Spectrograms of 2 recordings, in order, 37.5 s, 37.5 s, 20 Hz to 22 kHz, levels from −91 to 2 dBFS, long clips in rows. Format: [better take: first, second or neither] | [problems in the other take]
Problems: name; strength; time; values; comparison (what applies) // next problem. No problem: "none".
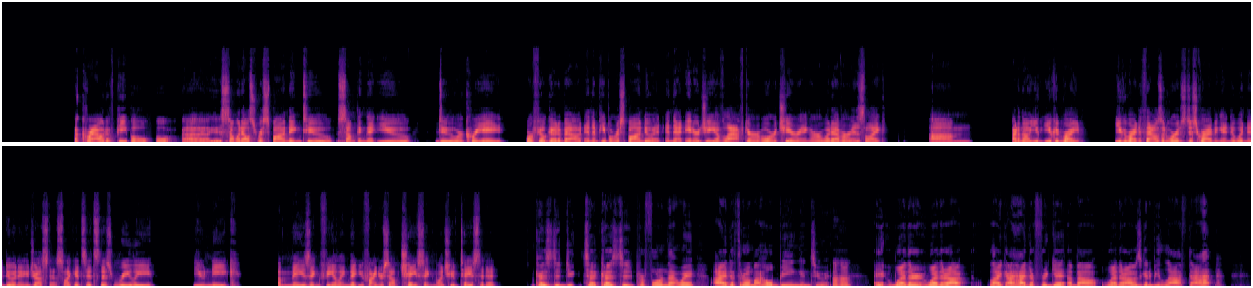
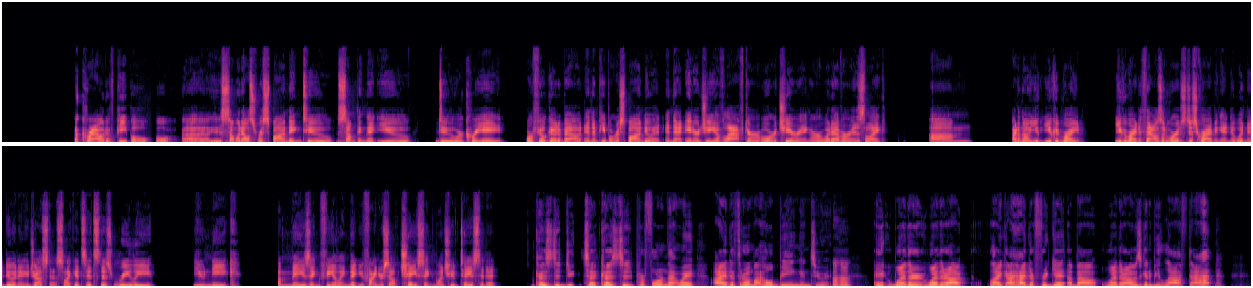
second | muffled; slightly; fading above 3.5 kHz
